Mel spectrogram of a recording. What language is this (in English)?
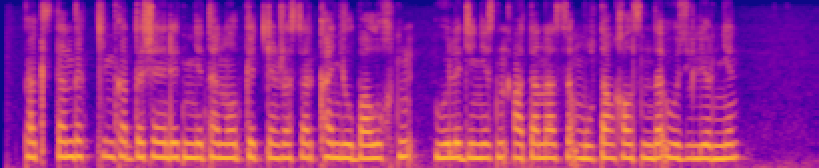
Kazakh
